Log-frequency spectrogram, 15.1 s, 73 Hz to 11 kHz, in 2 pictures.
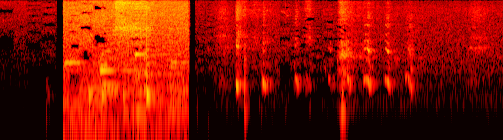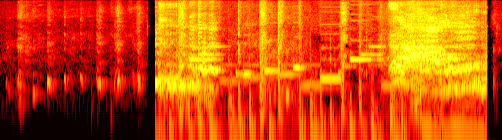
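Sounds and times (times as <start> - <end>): person giggling quietly: 1.3 - 2.4, 3.3 - 6.4, 7.6 - 10.8.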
